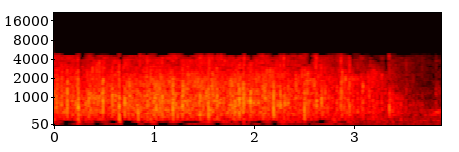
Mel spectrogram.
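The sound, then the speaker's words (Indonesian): Audience applause for two people invited up at a motivational seminar: dense, continuous clapping from many hands, loud and steady, thinning a little toward the end. “Kita berikan tepuk tangan untuk dua orang ini.”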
